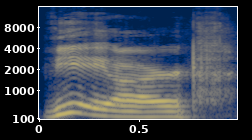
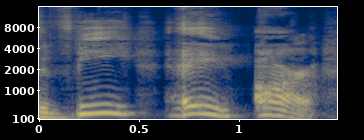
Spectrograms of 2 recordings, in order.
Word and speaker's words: VAR: They were like, it is VAR, not VAR, not anything else. It's VAR. Don't mispronounce it.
